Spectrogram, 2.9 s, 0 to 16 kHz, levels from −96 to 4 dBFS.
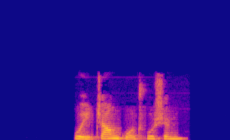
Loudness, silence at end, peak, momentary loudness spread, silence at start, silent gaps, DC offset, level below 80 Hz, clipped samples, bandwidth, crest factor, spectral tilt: -17 LUFS; 0.55 s; -2 dBFS; 8 LU; 0.95 s; none; under 0.1%; -64 dBFS; under 0.1%; 8 kHz; 18 dB; -5.5 dB/octave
